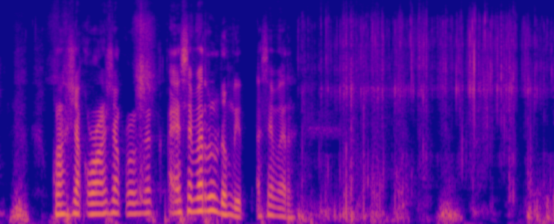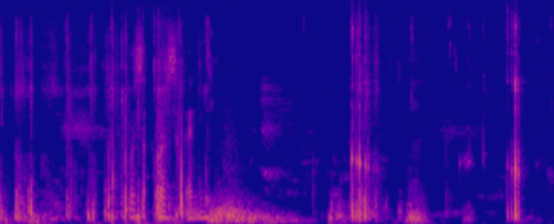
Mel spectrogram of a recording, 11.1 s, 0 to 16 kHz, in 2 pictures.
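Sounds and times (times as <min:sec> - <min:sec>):
speech: 0:00.6 - 0:03.2, 0:07.0 - 0:08.0
crisp keripik chips being chewed: 0:03.0 - 0:07.6, 0:09.0 - 0:11.0.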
